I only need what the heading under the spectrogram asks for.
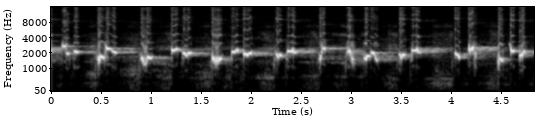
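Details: Yellow-vented bulbul pouring out a long, fast song meant to lure other bulbuls into singing: rich, bubbling whistled notes jumping between higher and lower tones in rapid, steady clusters.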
